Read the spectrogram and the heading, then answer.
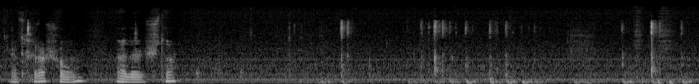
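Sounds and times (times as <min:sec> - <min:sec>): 
speech: 0:00.1 - 0:01.9
forceful typing on a computer keyboard: 0:03.3 - 0:03.6, 0:04.2 - 0:05.4, 0:06.2 - 0:06.9.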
